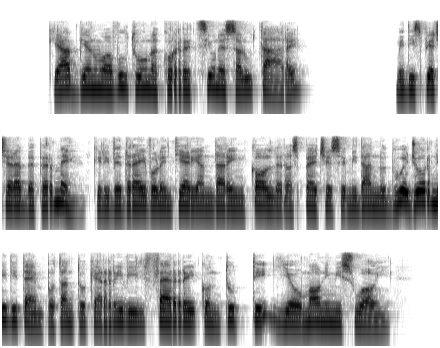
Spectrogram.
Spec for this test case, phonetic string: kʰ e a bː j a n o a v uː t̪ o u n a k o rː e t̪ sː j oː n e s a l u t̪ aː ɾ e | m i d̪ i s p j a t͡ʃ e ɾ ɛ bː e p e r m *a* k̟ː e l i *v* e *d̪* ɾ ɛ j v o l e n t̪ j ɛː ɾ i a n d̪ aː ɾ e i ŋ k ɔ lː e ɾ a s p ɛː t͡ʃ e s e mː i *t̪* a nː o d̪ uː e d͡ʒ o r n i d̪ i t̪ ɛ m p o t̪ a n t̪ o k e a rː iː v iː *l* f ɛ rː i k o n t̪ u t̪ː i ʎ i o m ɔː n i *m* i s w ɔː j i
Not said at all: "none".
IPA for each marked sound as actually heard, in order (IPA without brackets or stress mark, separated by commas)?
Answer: e, v, d̪, d̪, l, m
